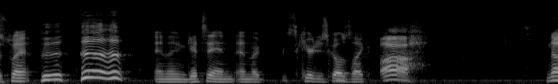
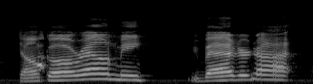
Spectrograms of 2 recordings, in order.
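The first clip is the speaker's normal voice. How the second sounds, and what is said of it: Imitates a security guard. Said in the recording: “my security impression”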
